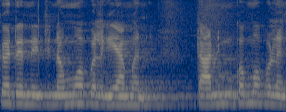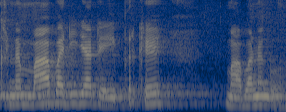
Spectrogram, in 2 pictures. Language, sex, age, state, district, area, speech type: Bodo, female, 60+, Assam, Baksa, urban, spontaneous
